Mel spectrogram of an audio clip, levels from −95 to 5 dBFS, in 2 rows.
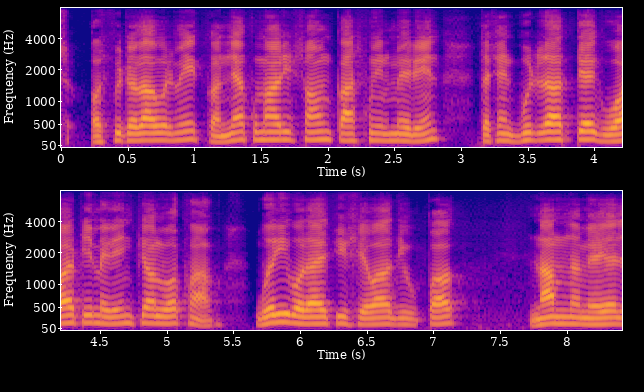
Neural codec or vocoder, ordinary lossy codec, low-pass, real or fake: codec, 16 kHz, 1 kbps, FunCodec, trained on Chinese and English, 50 frames a second; none; none; fake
